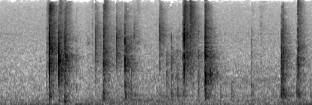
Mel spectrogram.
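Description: Plastic packaging and a small plastic cup being handled on a table: a string of short, sharp crackles and clicks over about three seconds.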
